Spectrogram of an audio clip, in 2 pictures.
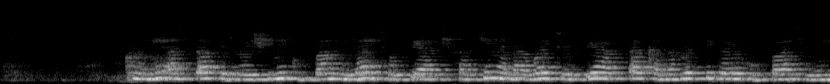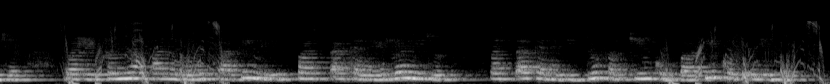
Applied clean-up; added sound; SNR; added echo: neural separator model SepFormer DNS4.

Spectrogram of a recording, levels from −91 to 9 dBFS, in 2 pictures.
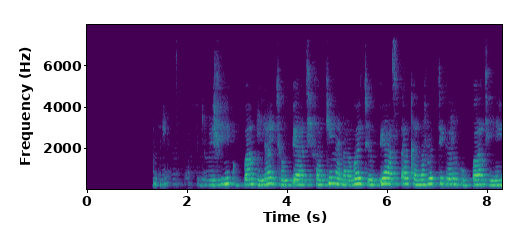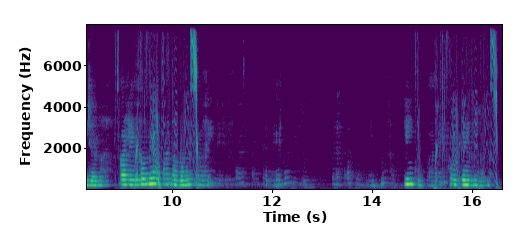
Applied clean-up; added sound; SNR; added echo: neural mask model DeepFilterNet 3.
